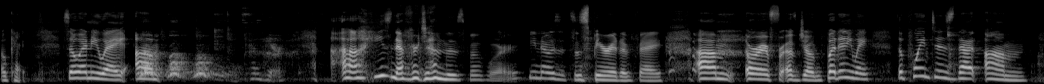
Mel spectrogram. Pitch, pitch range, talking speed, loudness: 255 Hz, 215-290 Hz, 170 wpm, -25 LUFS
